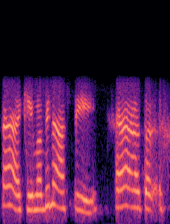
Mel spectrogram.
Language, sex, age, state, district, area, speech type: Sanskrit, female, 18-30, Kerala, Thrissur, urban, conversation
